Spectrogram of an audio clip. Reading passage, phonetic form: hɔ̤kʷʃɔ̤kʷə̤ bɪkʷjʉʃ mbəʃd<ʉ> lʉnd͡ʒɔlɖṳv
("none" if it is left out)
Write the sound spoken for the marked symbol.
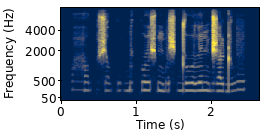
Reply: u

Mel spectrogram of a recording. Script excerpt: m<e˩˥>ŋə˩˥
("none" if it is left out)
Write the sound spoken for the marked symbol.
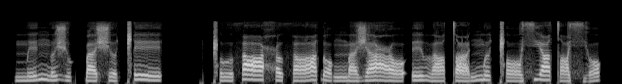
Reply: e˩˥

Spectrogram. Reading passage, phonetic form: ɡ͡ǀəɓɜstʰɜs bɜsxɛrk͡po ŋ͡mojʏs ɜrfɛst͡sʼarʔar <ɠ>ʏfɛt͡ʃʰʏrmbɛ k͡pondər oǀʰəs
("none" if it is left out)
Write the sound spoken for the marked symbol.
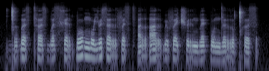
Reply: ɓ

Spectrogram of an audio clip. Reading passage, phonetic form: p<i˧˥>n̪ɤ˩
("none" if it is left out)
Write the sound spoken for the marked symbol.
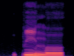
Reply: i˥˩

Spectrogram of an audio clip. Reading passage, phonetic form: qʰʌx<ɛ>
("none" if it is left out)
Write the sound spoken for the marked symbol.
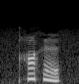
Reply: ɛ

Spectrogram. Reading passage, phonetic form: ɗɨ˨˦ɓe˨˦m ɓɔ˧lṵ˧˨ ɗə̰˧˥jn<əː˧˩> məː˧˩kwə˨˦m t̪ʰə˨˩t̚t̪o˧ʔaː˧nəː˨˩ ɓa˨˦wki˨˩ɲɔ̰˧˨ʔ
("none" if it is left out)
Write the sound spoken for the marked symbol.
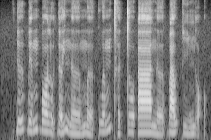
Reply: əː˨˩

